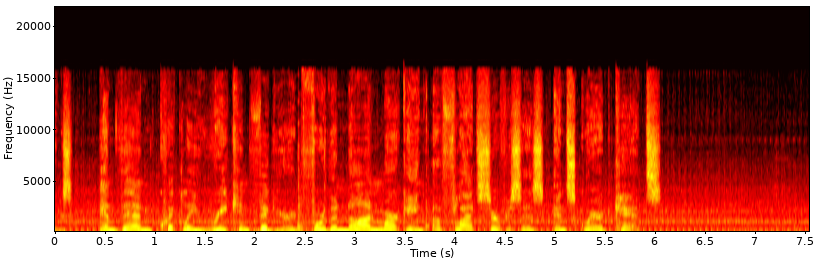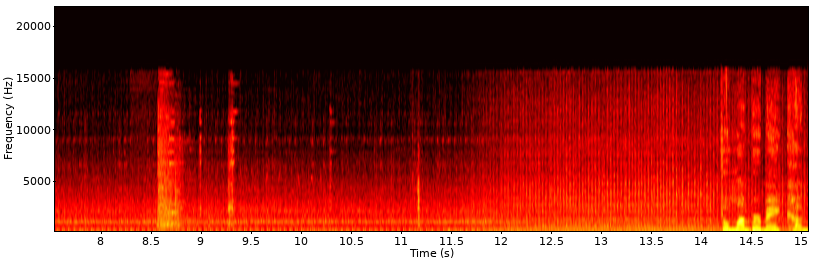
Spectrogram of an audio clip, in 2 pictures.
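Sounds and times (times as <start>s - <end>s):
small petrol engine running: 0.0s - 15.0s.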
